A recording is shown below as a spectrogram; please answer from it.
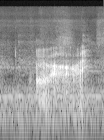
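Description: A man's voice growling like a monster for about a second, a rough, noisy growl.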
